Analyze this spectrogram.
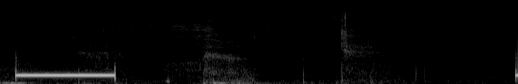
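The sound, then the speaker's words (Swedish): A telephone ringback tone while a call connects: one steady single-pitched tone lasting about a second, then a long quiet gap with faint breathing, and the next tone just starting at the very end. “nu ringer vi min babymamma. Nu ska vi se om hon svarar då.”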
